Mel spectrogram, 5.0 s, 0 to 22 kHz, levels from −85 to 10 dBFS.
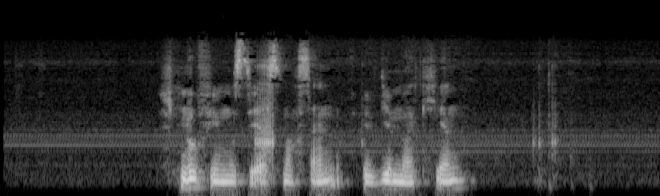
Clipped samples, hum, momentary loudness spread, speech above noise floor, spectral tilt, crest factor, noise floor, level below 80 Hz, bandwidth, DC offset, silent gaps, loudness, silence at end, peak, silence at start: under 0.1%; none; 20 LU; 34 dB; -4 dB/octave; 18 dB; -50 dBFS; -60 dBFS; 11 kHz; under 0.1%; none; -17 LUFS; 0.75 s; -2 dBFS; 1.2 s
